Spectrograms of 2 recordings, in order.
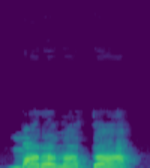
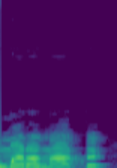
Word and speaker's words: Maranatá: E do aramaico eu clamo Maranatá, com a tônica na última sílaba, como dizemos nós católicos, ou Maranata, com a tônica na penúltima sílaba, como dizem nossos irmãos separados, os evangélicos ou protestantes.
